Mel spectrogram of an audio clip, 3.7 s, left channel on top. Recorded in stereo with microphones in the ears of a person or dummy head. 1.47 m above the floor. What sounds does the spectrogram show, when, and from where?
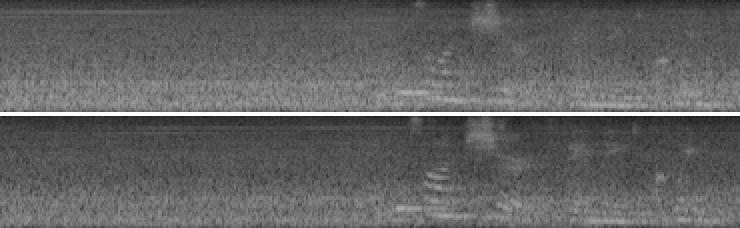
1.8 s a woman speaking: 80° right, 7.5 m; by 3.6 s 85° right, 6 m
